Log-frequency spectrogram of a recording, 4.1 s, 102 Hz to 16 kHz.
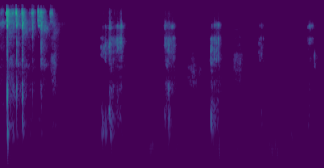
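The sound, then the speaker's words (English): Loud, crisp crunching of raw celery: a sharp snapping bite followed by several irregular chewing crunches with short pauses between them, no talking. “So for those listening, if you don't like the sound of crunching, please turn away and come back in about 20 seconds.”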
